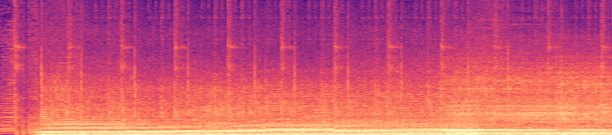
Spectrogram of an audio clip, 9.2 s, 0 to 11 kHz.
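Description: Suzuki GSX-R 1000 sport motorcycle lapping Castle Combe race circuit, a loud sustained engine note holding high revs with rising pitch as it accelerates, alone with no talk.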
